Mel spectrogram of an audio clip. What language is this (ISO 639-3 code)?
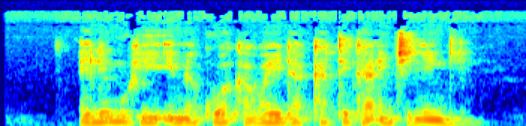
swa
